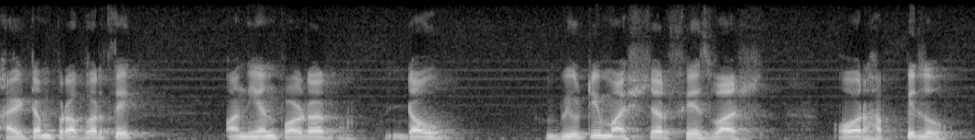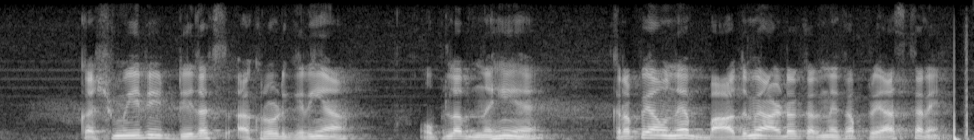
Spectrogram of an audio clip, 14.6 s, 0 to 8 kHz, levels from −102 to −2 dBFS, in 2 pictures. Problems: background sounds at intervals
